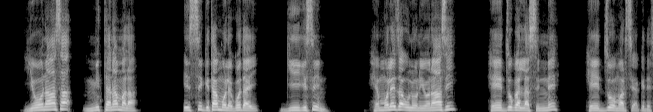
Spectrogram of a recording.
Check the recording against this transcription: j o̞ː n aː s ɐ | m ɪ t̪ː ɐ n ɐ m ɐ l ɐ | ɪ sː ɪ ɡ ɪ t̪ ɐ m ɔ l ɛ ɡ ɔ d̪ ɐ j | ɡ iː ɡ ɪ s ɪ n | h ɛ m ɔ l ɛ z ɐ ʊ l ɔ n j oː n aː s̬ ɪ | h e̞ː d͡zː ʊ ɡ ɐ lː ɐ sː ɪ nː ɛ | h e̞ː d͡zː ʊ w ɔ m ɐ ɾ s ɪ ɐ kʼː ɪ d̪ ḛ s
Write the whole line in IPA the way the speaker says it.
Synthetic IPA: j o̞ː n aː s ɐ | m ɪ t̪ː ɐ n ɐ m ɐ l ɐ | ɪ sː ɪ ɡ ɪ t̪ ɐ m ɔ l ɛ ɡ ɔ d̪ ɐ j | ɡ iː ɡ ɪ s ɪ n | h ɛ m ɔ l ɛ z ɐ ʊ l ɔ n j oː n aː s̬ ɪ | h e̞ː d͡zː ʊ ɡ ɐ lː ɐ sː ɪ nː ɛ | h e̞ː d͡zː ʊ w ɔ m ɐ ɾ s ɪ ɐ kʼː ɪ d̪ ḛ s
